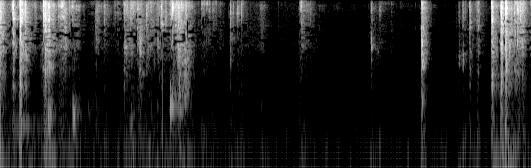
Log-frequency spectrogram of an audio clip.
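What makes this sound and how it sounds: A metal blade scrapes and shaves the surface of a solid, hand-sized orange bar of dry Camay soap held in both hands, leaving soap flakes scattered around. Short bursts of dry, bright, crisp scraping and crackling come in uneven clusters separated by brief silences, with almost no low end. The loudest scrapes fall at the start and end.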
